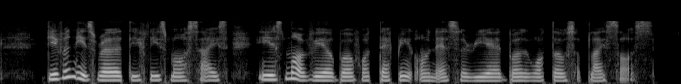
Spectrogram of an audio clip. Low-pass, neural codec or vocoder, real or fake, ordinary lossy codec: none; codec, 16 kHz, 4.8 kbps, FACodec; fake; none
